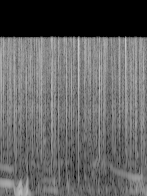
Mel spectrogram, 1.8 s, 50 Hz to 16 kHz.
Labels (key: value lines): label: biophony, cascading saw
recorder: SoundTrap 600 or HydroMoth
